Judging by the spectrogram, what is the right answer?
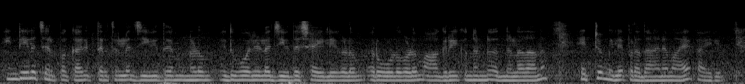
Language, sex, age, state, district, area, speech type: Malayalam, female, 18-30, Kerala, Thrissur, rural, spontaneous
